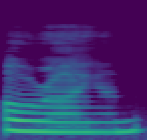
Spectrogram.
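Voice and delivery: ordinary talk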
